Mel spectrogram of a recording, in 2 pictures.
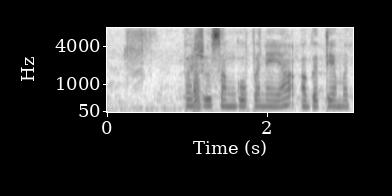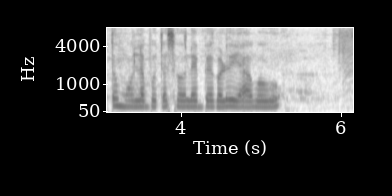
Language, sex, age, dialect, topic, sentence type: Kannada, female, 25-30, Mysore Kannada, agriculture, question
